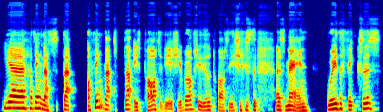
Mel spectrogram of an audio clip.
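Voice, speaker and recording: A middle-aged man speaking as an expert guest in an informal interview, hesitant and halting, often seeking agreement with tag questions. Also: on the high side, animated, fairly bright tone, dry recording. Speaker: expert guest who works with men. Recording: dull, muffled lo-fi audio.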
